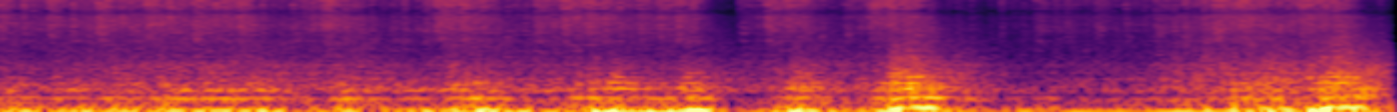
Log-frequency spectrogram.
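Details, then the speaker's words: Mopar engine with headers idling after the loose manifold-to-head bolts were retightened. A fast, light ticking in time with the firing pulses is still heard on both sides; exhaust manifold leak, likely needing new gaskets. "[Music] yeah we've got one clicking on both sides so a little bit tighter obviously"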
